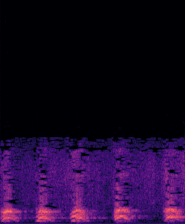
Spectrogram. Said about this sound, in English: Listen, I hear a dog. Someone's coming.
